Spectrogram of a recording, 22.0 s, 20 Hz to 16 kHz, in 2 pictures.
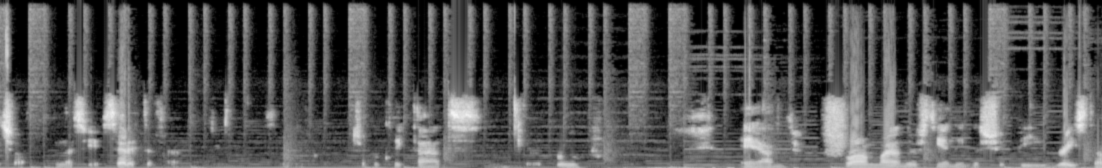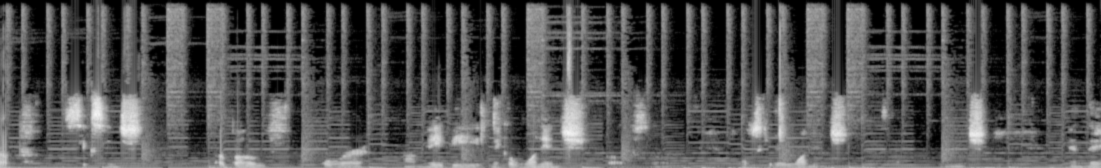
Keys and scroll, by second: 2.1 space, 5.1 g, 8.8 m, 11.5 6, 11.6 Return, 16.0 ctrl+z, 18.6 1.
